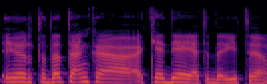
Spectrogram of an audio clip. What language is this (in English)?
Lithuanian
